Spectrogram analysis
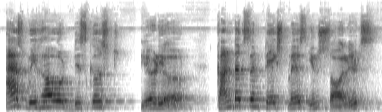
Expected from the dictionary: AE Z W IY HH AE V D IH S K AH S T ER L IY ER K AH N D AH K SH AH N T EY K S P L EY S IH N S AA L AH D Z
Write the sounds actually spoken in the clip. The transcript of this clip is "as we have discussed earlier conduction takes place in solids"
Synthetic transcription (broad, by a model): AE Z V IY HH AE V D IH S K AH S T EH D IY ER K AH N D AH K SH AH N T EY K S P L EY S IH N S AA L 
